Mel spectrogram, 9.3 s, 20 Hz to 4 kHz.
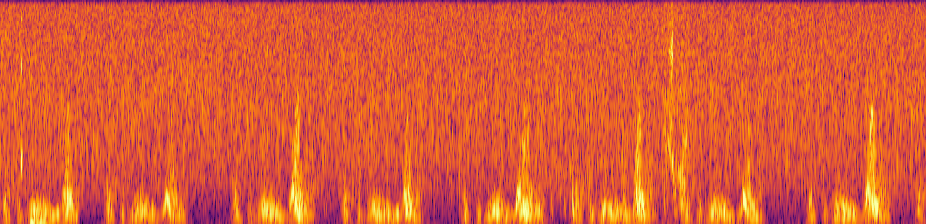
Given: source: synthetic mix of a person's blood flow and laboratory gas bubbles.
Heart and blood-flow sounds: Doppler ultrasound of blood flow; precordium
0.19-0.26 s: bubbles
5.47-5.79 s: bubbles
6.20-6.30 s: bubbles
6.61-6.91 s: bubbles
From the record:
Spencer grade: 2 (many but less than half of the cardiac periods contain bubble signals, singularly or in groups); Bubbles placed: only in the low amplitude regions of the cardiac cycle

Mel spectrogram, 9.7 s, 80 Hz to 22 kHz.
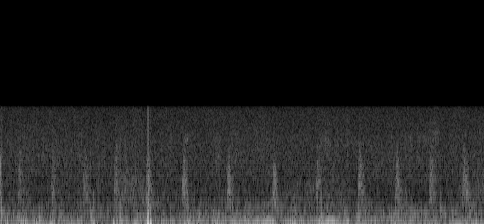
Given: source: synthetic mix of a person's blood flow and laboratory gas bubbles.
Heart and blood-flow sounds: Doppler ultrasound of blood flow; subclavian vein
0.00-0.09 s: bubbles
From the record:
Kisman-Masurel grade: 111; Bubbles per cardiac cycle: 1 to 2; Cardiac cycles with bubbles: 1 to 10%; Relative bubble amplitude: barely perceptible (0.100 to 0.250); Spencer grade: 1 (occasional bubble signal discernible with the cardiac motion signal, with majority of cardiac periods free of bubbles); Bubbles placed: anywhere in the cardiac cycle

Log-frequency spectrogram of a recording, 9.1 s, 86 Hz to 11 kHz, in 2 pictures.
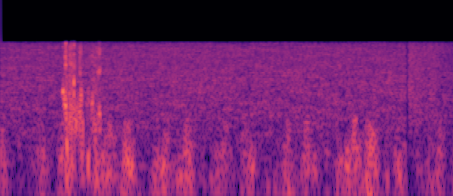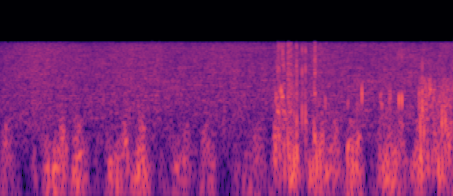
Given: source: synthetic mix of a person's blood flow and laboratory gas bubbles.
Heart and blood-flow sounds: Doppler ultrasound of blood flow; precordium
0.58-1.03 s: bubbles
7.24-7.82 s: bubbles
7.97-8.19 s: bubbles
8.29-8.59 s: bubbles
8.68-9.07 s: bubbles
From the record:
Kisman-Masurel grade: 223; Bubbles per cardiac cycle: several, 3 to 8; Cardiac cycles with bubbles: 10 to 50%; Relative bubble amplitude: loud (0.450 to 0.775); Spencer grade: 2 (many but less than half of the cardiac periods contain bubble signals, singularly or in groups); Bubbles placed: anywhere in the cardiac cycle

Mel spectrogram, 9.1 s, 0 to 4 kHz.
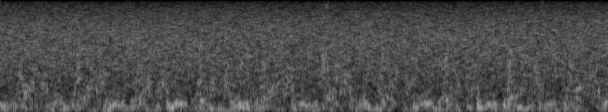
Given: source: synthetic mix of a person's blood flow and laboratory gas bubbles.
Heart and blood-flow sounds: Doppler ultrasound of blood flow; precordium
3.33-3.67 s: bubbles
3.69-4.04 s: bubbles
4.83-5.52 s: bubbles
5.73-5.96 s: bubbles
6.14-6.25 s: bubbles
7.73-7.78 s: bubbles
7.81-7.87 s: bubbles
8.03-8.21 s: bubbles
8.29-8.37 s: bubbles
From the record:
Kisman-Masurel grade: 221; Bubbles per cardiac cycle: several, 3 to 8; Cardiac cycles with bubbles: 10 to 50%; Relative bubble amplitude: barely perceptible (0.100 to 0.250); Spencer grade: 2 (many but less than half of the cardiac periods contain bubble signals, singularly or in groups); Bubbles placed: anywhere in the cardiac cycle

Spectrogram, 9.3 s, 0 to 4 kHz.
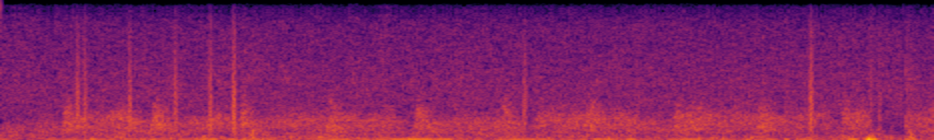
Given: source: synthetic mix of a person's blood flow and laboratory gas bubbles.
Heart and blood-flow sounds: Doppler ultrasound of blood flow; subclavian vein
no bubbles
From the record:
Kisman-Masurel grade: 000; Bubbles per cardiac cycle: 0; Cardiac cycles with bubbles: 0%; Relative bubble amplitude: no bubbles discernible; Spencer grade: 0 (complete lack of bubble signals)

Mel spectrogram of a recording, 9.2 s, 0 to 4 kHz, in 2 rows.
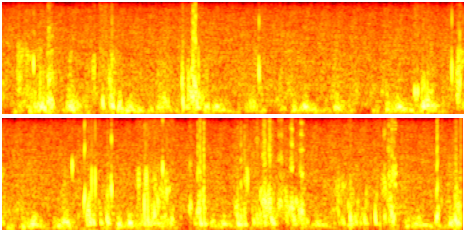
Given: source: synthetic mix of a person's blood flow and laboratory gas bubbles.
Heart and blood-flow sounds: Doppler ultrasound of blood flow; precordium
0.17-0.58 s: bubbles
0.91-1.19 s: bubbles
1.79-2.10 s: bubbles
2.56-2.63 s: bubbles
4.11-4.34 s: bubbles
4.48-4.68 s: bubbles
5.31-5.38 s: bubbles
5.44-5.78 s: bubbles
5.97-6.37 s: bubbles
6.50-6.72 s: bubbles
6.96-7.69 s: bubbles
7.92-8.62 s: bubbles
8.95-9.04 s: bubbles
9.12-9.24 s: bubbles
From the record:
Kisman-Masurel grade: 232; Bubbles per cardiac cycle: several, 3 to 8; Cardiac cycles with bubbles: 50 to 99%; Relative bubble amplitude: moderate (0.250 to 0.450); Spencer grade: 3 (all of the cardiac periods contain showers or single bubble signals, but not dominating or overriding the cardiac motion signals); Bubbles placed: only in the low amplitude regions of the cardiac cycle

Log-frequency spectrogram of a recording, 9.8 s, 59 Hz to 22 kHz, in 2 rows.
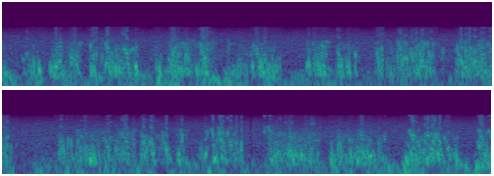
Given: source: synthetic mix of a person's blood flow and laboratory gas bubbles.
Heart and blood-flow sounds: Doppler ultrasound of blood flow; precordium
0.00-0.07 s: bubbles
0.18-0.81 s: bubbles
0.84-1.40 s: bubbles
1.51-2.17 s: bubbles
2.24-2.81 s: bubbles
3.01-3.57 s: bubbles
3.70-4.44 s: bubbles
4.51-5.07 s: bubbles
5.42-6.25 s: bubbles
6.28-6.79 s: bubbles
6.86-7.34 s: bubbles
7.50-8.11 s: bubbles
8.15-8.75 s: bubbles
8.88-9.49 s: bubbles
9.62-9.80 s: bubbles
From the record:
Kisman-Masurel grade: 444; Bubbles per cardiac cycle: continuous sound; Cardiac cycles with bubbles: 100%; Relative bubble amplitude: maximal (0.775 to 0.999); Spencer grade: 4 (maximum detectable bubble signal sounding continuously throughout systole and diastole of every cardiac period, and overriding the amplitude of the normal cardiac signals); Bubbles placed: anywhere in the cardiac cycle

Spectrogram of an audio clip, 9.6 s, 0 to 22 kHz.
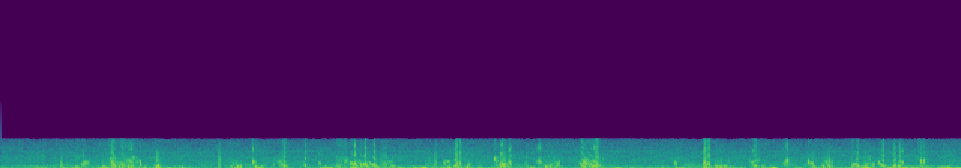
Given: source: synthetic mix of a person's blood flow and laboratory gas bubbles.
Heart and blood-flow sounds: Doppler ultrasound of blood flow; subclavian vein
0.73-0.89 s: bubbles
0.99-1.42 s: bubbles
1.53-1.62 s: bubbles
2.27-2.43 s: bubbles
2.48-2.66 s: bubbles
2.71-2.89 s: bubbles
3.00-3.08 s: bubbles
3.17-3.21 s: bubbles
3.35-3.95 s: bubbles
4.41-4.72 s: bubbles
4.91-5.11 s: bubbles
5.35-5.62 s: bubbles
5.76-6.01 s: bubbles
6.71-6.78 s: bubbles
6.98-7.32 s: bubbles
7.46-7.59 s: bubbles
7.81-7.90 s: bubbles
8.02-8.34 s: bubbles
8.50-9.03 s: bubbles
9.15-9.26 s: bubbles
From the record:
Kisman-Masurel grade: 332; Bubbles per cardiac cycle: rolling drumbeat, 9 or more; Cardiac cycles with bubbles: 50 to 99%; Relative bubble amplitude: moderate (0.250 to 0.450); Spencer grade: 3 (all of the cardiac periods contain showers or single bubble signals, but not dominating or overriding the cardiac motion signals); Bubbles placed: anywhere in the cardiac cycle

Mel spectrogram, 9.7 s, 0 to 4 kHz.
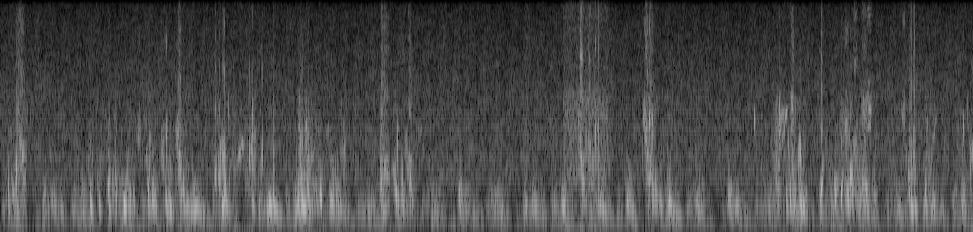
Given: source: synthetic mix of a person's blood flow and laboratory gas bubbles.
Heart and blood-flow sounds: Doppler ultrasound of blood flow; precordium
0.04-0.28 s: bubbles
0.84-1.55 s: bubbles
1.60-1.98 s: bubbles
2.10-2.66 s: bubbles
2.70-2.79 s: bubbles
2.92-3.46 s: bubbles
3.76-4.24 s: bubbles
5.62-6.08 s: bubbles
6.41-6.62 s: bubbles
6.65-6.74 s: bubbles
7.51-7.58 s: bubbles
7.71-8.10 s: bubbles
8.17-8.79 s: bubbles
9.00-9.38 s: bubbles
9.60-9.74 s: bubbles
From the record:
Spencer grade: 3 (all of the cardiac periods contain showers or single bubble signals, but not dominating or overriding the cardiac motion signals); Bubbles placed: anywhere in the cardiac cycle

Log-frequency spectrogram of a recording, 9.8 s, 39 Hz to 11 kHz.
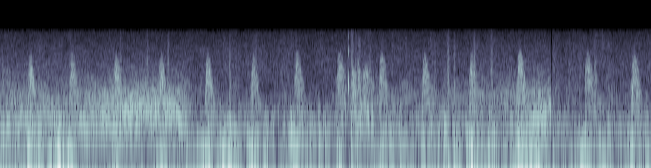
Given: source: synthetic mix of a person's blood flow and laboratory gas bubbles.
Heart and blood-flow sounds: Doppler ultrasound of blood flow; subclavian vein
5.21-5.61 s: bubbles
From the record:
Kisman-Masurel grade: 111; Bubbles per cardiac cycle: 1 to 2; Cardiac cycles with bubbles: 1 to 10%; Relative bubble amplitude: barely perceptible (0.100 to 0.250); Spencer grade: 1 (occasional bubble signal discernible with the cardiac motion signal, with majority of cardiac periods free of bubbles); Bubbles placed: anywhere in the cardiac cycle

